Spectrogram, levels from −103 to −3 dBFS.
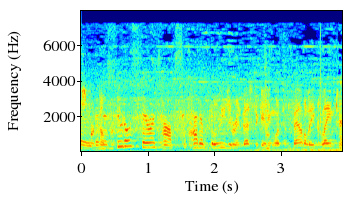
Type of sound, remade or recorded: recorded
